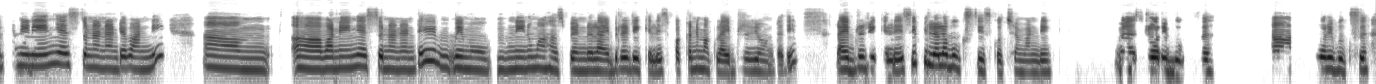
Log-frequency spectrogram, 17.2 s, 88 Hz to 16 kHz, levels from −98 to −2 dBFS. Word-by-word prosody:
ఇప్పుడు 265 +2 -14
నేనేం 275 +2 +3
చేస్తున్నానంటే 250 -5 0
వాడిని 230 - -2 0.6
ఆహ్, 240 -2 +1
హ్మ్ 220 0 -4 0.5
ఆహ్, 230 -2 +3
వాన్నేం 240 +1 +1
చేస్తున్నానంటే 230 -1 0 0.4
మేము 235 -2 +2 0.5
నేను, 230 0 0
మా 240 - -3
హస్బెండు 210 0 -2
లైబ్రరీకెళ్ళెసి 200 -1 +1
పక్కనే 225 +2 -3
మాకు 210 -4 -6
లైబ్రరీ 200 +3 -1
ఉంటది. - - -4 0.6
లైబ్రరీకెళ్ళేసి 225 0 +2
పిల్లల 280 -3 +6
బుక్స్ 240 -4 -3
తీసుకొచ్చామండి. 190 -1 -3 1.0
ఆ! - - -1 0.2
Story 230 -1 +6
books. 200 +1 -2 0.9
ఆ! - - +3 0.4
Story 230 -1 +6
books. 210 +2 +2
230 Hz, 100 wpm, -25 LUFS, 205-245 Hz, 1.0 s, పిల్లల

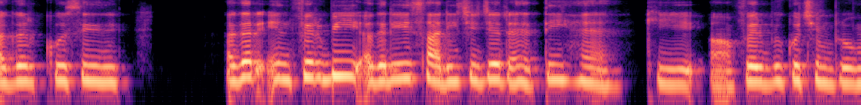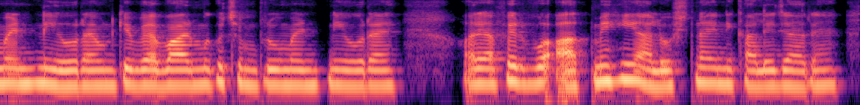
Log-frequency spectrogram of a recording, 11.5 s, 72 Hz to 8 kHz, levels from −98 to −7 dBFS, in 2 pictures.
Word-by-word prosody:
अगर 210 +2 +3
किसी 210 -1 +1 0.7
अगर 245 +4 +5
इन 230 0 0
फ़िर 245 +3 +3
भी 265 +2 +4
अगर 210 +1 +4
ये 235 +1 +2
सारी 220 -4 +2
चीज़ें 225 +2 +3
रहती 200 +1 -2
हैं 205 -3 -2 0.3
कि 180 -3 -4
अ, - - -3
फ़िर 205 -1 +6
भी 210 - 0
कुछ 210 +1 0
इम्प्रूवमेंट 190 -1 0
नहीं 190 -2 +1
हो 170 0 +1
रहा 175 0 -2
है, - - -1
उनके 175 +2 -2
व्यवहार 175 0 +2
में 180 +1 -3
कुछ 195 0 -4
इम्प्रूवमेंट 175 -1 -3
नहीं 180 -1 -3
हो 170 0 -3
रहा 175 0 -3
है। 175 0 -6 0.5
और - - -1
या 190 0 +1
फ़िर 200 +2 0
वो 190 +2 -1
आप - - +1
में 210 - +4
ही 225 +1 +1
आलोचनाएँ 175 +4 -2
निकाले 170 -2 -3
जा 170 -1 -2
रहे 175 +1 -5
हैं, 180 - -7
190 Hz, 225 wpm, -23 LUFS, 175-210 Hz, 0.7 s, फ़िर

